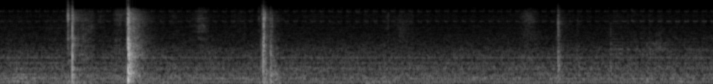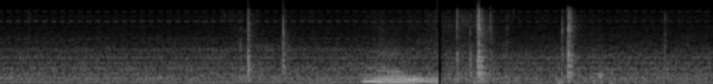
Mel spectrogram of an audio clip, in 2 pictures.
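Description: Scattered light clicks and taps of small plastic model parts and tools being handled and set down on a cutting mat, about eight in all, the loudest about a second in. A short murmur of the builder's voice comes around eight seconds in, over a steady low hum.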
